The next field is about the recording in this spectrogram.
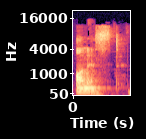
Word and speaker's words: honest: There are only four words in which the H is silent. And obviously, the, the words that are either compound or, or that come from these words. And they are our, honor, honest, air.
